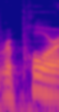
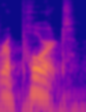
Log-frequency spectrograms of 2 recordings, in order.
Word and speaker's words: rapport: by the way, for pronouncing it rapport and not report, which I thought you might have done. No. We don't say that in Australia. Okay, got it. We're very much in line with the French pronunciation.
